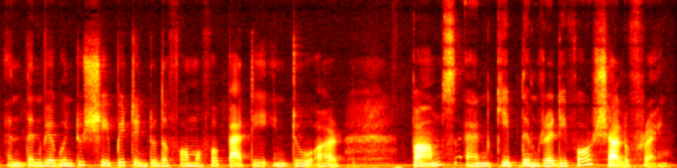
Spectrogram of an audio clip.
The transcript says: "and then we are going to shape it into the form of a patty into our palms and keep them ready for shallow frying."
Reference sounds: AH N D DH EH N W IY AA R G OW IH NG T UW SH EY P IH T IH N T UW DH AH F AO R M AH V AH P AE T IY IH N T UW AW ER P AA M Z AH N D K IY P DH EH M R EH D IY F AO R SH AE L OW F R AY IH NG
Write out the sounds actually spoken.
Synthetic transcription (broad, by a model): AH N D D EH N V IY AA R G OW IH NG T UW SH EY P IH T IH N T UW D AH F AO R M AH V AH P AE T IY IH N T UW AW ER P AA M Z AH N D K IY P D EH M R EH D IY F AO R SH AE L OW F R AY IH NG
